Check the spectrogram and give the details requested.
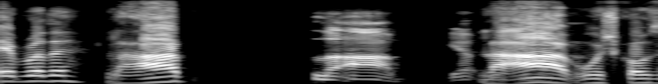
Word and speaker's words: Lahab: Lahab?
